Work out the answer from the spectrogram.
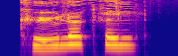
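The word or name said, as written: KØLERGRILL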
